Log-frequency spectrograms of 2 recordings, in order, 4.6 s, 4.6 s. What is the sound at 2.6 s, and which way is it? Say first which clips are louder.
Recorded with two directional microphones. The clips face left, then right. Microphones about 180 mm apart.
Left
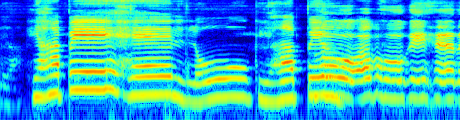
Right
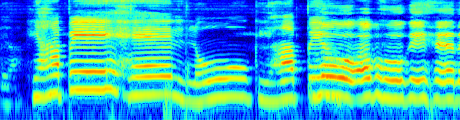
Child singing: right 1 dB; 10° left (ahead or behind).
